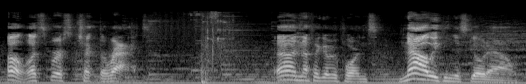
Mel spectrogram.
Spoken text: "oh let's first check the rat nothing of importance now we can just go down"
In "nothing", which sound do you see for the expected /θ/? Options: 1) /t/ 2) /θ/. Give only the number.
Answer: 2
